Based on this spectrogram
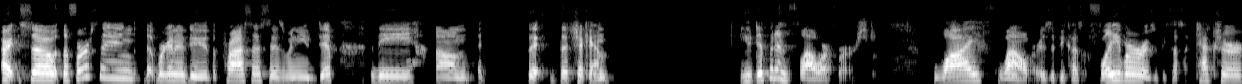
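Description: A woman speaks in a high voice at a moderate pace, stopping often for long pauses. The background is quiet, and the sound is dry with no echo. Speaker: home cook host. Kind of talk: tutorial. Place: kitchen.

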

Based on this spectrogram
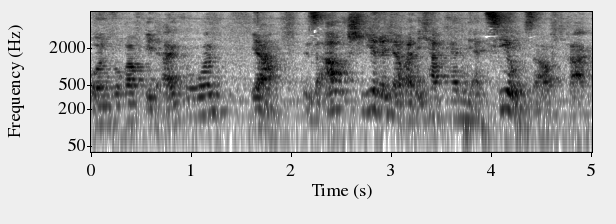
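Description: Over noticeable background noise and audible room echo, a man with a fairly high pitch speaks at a fairly slow pace with lively intonation. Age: 40s. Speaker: author. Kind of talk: interview. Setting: stage with audience.

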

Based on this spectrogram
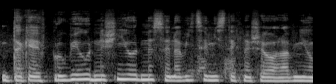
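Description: A woman talks very fast in a deadpan tone. Noticeable background noise is present. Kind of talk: 1989 TV news report narration. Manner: formal, measured, deadpan newsreader delivery.

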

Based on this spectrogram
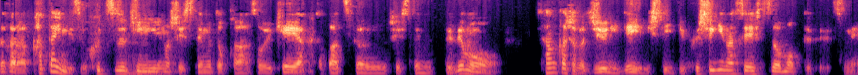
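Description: Very fast and with hardly any pauses, a man talks at a medium pitch. His pitch swings very widely and his loudness swings a lot. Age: 30s. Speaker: blockchain engineer. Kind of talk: explanatory interview talk.

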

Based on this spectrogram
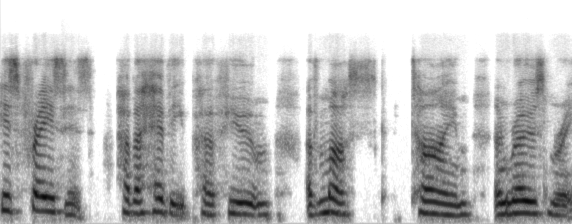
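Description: A woman's fairly high voice at a very slow pace, with ordinary pitch variation, a dry sound with no echo and a quiet background. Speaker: poetry event host. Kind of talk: hosting an online poetry reading. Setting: video call. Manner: warm, chatty. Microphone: video call.

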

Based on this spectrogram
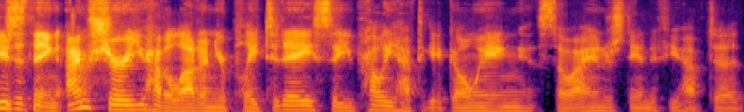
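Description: A man talks at a very fast pace with hardly any pauses, his pitch fairly low with ordinary variation. His loudness swings widely over a quiet background. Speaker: actor, workshop participant. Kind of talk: comedy scene reading. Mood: awkward, hesitant. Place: home room.

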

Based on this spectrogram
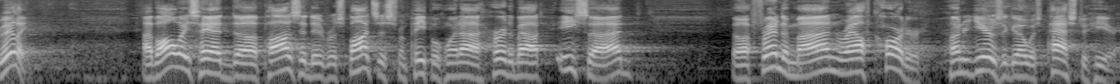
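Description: In a South Carolina accent, a man talks at a fairly slow pace with a high pitch and lively intonation. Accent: Southern US (South Carolina). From US South, upstate South Carolina (Anderson). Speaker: guest pastor. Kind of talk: sermon. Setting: church. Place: church. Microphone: podium.

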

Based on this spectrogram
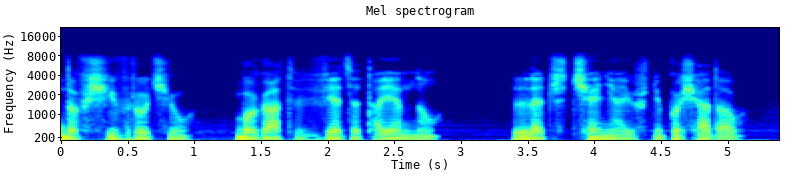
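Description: A man speaks at a very slow pace in a very deep, low pitch. His tone is dramatic, yet his intonation stays monotone and flat. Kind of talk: ghost story narration. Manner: slow, hushed, ominous storytelling; archaic folk-tale diction with dramatic pauses.

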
